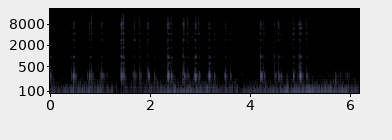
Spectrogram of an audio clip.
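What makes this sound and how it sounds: Fingertips and nails tap the glass side and gold metal lid of a medium wax-filled glass candle jar with a red label, held in the hands. Quick, irregular bright clicks come with a short, low glassy ring. A steady low hum runs underneath.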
